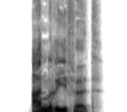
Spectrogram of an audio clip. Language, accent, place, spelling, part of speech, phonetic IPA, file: German, Germany, Berlin, anriefet, verb, [ˈanˌʁiːfət], De-anriefet.ogg
- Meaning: second-person plural dependent subjunctive II of anrufen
